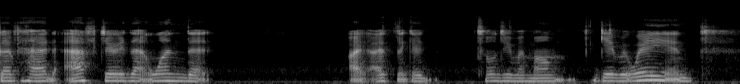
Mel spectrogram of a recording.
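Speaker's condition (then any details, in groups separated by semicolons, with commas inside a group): Cerebral palsy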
